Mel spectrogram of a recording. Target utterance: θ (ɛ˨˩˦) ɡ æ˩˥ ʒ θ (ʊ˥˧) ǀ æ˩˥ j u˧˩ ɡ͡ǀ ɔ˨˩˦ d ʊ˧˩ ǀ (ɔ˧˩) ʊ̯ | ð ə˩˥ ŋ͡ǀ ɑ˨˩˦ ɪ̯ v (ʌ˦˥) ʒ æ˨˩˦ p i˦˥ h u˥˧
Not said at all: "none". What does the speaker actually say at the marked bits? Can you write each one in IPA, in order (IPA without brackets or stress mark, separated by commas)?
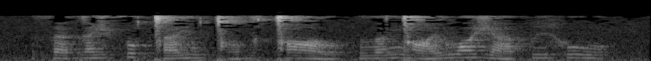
ɛ˨˩˦, u˥˧, ɑ˧˩, ʌ˦˥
